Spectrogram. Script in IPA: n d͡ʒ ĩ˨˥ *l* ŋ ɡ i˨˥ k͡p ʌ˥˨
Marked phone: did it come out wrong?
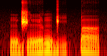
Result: no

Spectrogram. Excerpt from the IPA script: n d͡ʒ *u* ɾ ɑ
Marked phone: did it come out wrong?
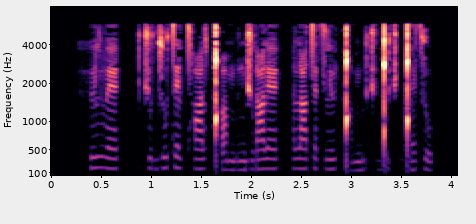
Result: no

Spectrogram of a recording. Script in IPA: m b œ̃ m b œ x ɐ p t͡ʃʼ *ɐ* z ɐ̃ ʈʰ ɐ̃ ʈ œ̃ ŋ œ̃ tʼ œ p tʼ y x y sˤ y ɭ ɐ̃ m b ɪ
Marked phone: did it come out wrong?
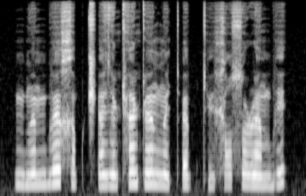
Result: yes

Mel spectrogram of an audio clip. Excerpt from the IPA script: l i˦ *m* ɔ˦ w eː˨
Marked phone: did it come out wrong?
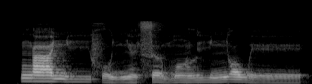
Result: yes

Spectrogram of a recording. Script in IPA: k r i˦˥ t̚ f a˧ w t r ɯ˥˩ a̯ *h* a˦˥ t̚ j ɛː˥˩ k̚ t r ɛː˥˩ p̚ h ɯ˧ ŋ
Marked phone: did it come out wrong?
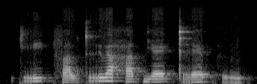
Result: no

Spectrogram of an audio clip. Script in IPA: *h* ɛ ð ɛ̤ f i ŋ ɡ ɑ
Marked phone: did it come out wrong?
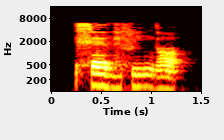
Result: yes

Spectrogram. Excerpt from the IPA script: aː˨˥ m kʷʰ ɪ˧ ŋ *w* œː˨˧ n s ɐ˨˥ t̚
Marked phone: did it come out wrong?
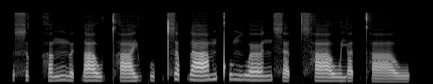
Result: no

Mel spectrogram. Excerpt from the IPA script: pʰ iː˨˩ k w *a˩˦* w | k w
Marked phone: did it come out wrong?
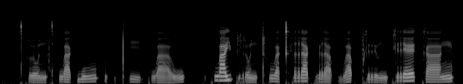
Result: no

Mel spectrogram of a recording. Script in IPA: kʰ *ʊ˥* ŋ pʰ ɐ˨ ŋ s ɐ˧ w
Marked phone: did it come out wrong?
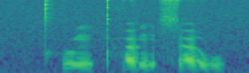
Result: yes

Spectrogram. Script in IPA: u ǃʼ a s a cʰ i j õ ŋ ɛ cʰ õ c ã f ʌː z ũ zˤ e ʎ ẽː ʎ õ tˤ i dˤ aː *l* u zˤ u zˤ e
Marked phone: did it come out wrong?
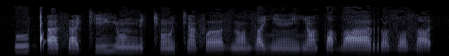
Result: yes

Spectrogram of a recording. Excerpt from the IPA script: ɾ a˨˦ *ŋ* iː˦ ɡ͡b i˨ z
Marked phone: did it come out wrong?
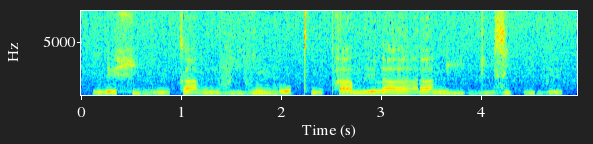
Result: yes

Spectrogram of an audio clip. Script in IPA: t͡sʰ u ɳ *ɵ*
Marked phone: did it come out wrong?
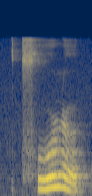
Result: no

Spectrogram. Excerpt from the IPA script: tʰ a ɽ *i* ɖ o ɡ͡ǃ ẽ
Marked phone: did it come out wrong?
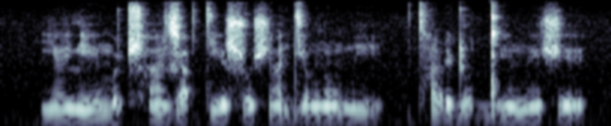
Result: yes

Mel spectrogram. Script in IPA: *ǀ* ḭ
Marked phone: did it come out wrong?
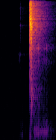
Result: no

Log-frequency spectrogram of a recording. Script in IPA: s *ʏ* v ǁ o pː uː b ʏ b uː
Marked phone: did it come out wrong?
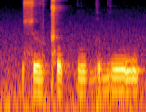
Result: no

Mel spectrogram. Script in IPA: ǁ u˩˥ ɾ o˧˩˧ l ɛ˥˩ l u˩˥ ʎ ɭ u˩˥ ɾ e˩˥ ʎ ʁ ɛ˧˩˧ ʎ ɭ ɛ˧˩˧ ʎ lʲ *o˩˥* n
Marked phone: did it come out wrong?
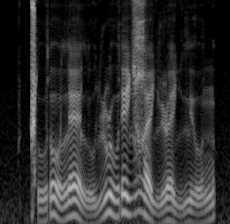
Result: no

